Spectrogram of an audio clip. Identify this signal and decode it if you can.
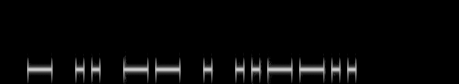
Morse code, heard as a keyed tone, about 15 wpm, 700 Hz. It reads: TIME?
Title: Sentences from Top 1000 Words - Review Part 1 - 15wpm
